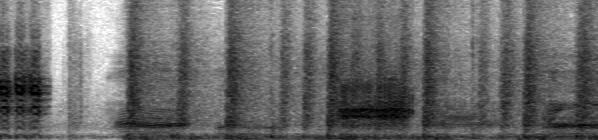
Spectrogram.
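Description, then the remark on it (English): Voice actor Frank Welker, voicing a dolphin, imitates it with squeaky, bleating chatter that is said to mean 'do you want fries with that'. The chatter warbles for a few seconds and breaks into a brief high whistle, fairly loud and without any ordinary speech. “And I play this one too because you can actually tell Frank Welker as a dolphin is saying, do you want fries with that in this bit here?”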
